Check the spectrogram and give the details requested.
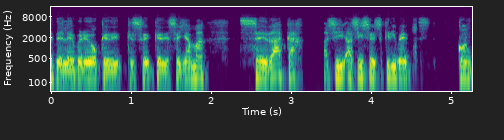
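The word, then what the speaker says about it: צדקה: Primero les voy a decir que la palabra justicia viene del hebreo que se llama tzedaka. Así se escribe con T, T-S-E-D-A-K, tzedaka.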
